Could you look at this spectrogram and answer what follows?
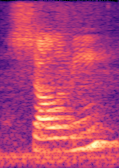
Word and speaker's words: Shalami: Shalami. Yes, ma'am. Awesome. Yeah, Perfect. you got it. Perfect pronunciation.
